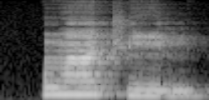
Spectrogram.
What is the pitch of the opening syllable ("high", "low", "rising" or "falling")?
high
